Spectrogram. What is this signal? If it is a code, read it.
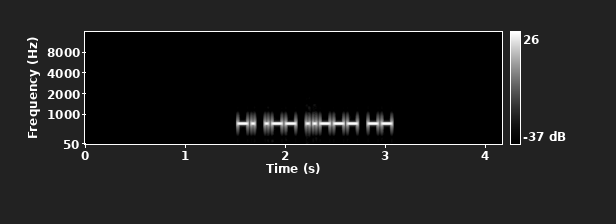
Morse code, heard as a keyed tone, about 36 wpm, 700 Hz. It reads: NW2M
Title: USA Call Signs - 4 Characters - Repeated 2x - 35wpm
